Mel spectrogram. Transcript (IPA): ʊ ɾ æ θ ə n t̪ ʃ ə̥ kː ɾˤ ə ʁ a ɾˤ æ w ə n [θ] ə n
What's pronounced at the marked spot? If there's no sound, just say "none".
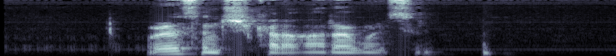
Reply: s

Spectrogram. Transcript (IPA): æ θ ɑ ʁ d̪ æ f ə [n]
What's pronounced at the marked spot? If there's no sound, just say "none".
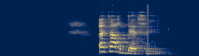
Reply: n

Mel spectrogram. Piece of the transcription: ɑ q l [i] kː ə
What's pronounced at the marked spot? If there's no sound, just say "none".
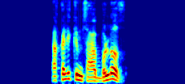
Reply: i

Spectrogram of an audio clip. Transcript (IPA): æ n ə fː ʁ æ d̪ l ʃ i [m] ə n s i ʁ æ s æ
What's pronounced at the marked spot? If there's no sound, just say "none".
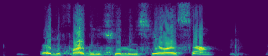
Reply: m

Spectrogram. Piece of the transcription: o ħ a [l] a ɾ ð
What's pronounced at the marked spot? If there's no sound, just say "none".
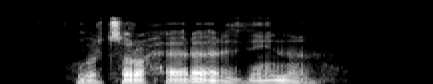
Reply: ɾ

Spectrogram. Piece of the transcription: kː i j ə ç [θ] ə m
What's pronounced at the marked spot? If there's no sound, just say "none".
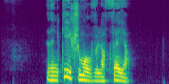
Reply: ʃ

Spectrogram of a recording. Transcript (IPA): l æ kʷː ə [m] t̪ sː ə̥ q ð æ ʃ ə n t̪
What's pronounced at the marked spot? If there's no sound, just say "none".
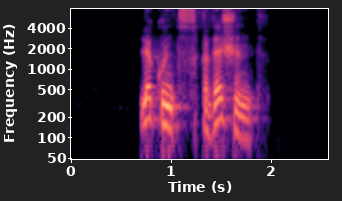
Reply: n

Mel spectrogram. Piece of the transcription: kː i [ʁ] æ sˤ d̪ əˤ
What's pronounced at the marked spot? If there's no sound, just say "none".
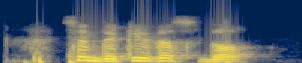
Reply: ð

